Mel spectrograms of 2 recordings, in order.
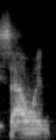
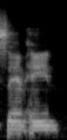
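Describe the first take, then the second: First: It is said as one blended word, not 'Sam Hain'. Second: It is said as two parts, 'Sam' and 'Hain'. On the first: The speaker calls it right. "It is actually Samhain" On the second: The speaker calls it wrong. "which is a mispronunci- mispronunciation of the word"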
